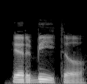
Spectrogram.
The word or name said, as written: erbito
